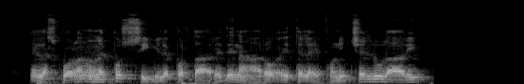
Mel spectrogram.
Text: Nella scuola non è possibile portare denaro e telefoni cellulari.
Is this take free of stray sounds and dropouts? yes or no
yes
